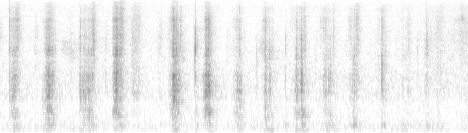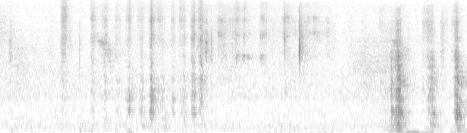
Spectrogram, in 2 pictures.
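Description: A wooden stylus scrapes short strokes across a flat scratch-art card of black wax-coated paper lying on a cloth-covered table, while the other hand steadies the sheet. Quiet, dry, raspy scratches come in an uneven rhythm, each one brief with a bright, papery edge. A few louder strokes cluster near the end.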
